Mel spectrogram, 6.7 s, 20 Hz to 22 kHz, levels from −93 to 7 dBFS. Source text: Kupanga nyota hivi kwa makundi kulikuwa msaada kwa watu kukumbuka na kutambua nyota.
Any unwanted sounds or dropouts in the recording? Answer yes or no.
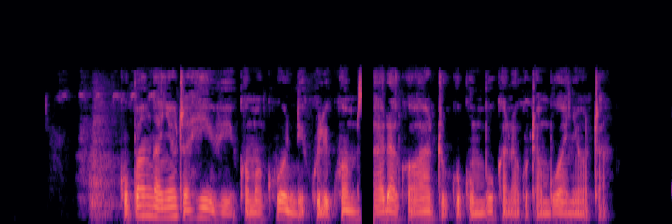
yes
